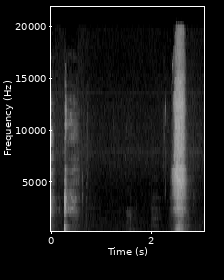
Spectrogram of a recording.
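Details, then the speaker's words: Adult woman with cancer coughing: two separate harsh, dry-sounding coughs a couple of seconds apart with quiet room noise between; cough associated with cancer, not contagious. "But, you know when you're on a plane and you start coughing, and you go, oh, don't worry it's not contagious."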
